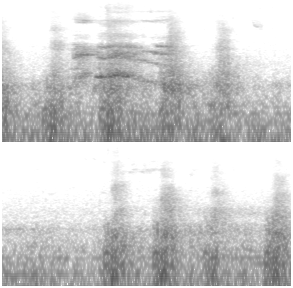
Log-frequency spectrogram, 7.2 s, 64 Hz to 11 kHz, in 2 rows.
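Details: On a small family farm in Germany, 11-week-old chicks at feeding time: one harmonic, slightly wavering call near the start, then repeated soft noisy bursts, likely pecking or scratching, over low rumble.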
